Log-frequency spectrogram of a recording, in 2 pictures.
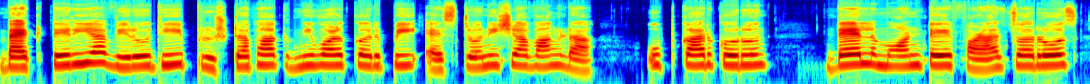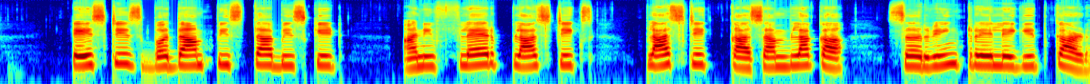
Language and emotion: Goan Konkani, neutral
